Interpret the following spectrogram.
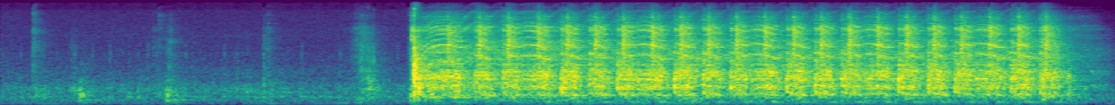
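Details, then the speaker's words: Forgotten Datsun convertible in a freezing shop, new starter fitted and oil pump primed, test crank with no fuel hooked up: starter spins engine at an even chug about two or three beats a second but never catches; crank no-start, no fuel. "you know what's going to make this work a lot better gas"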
